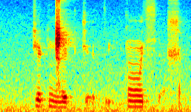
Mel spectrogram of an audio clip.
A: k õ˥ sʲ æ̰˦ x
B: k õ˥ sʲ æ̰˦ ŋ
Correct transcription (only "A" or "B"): A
